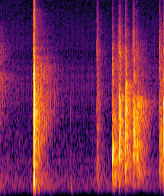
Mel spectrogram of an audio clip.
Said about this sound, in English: Two claps.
